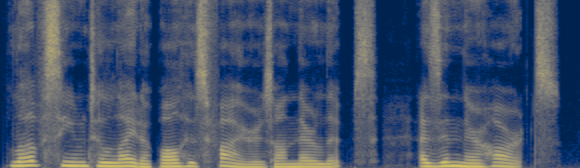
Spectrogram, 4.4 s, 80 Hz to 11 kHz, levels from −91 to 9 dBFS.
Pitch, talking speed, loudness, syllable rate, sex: 215 Hz, 205 wpm, -14 LUFS, 4.4 syllables/s, female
